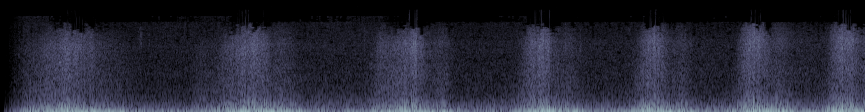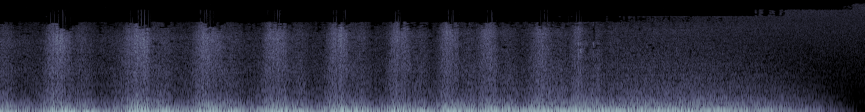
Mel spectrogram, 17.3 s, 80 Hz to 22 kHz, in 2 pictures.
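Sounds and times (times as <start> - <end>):
dragon flying: 0.2 - 17.0.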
